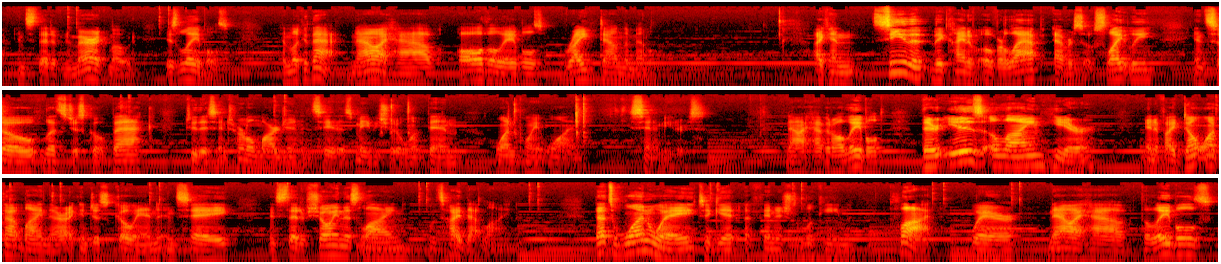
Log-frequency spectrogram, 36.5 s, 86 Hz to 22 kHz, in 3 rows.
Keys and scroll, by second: 17.0-17.8 typing, 18.0 Return.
